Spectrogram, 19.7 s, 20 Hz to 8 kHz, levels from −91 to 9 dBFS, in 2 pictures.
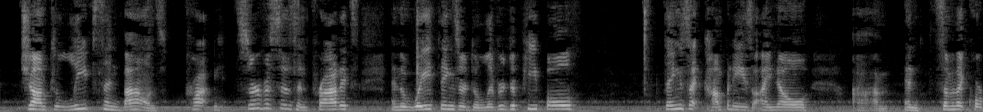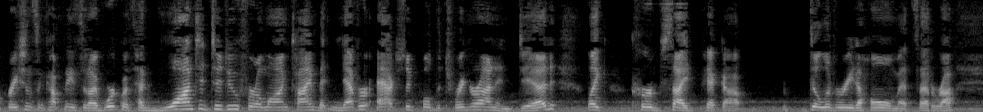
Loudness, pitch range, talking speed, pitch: -30 LUFS, 180-245 Hz, 175 wpm, 205 Hz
